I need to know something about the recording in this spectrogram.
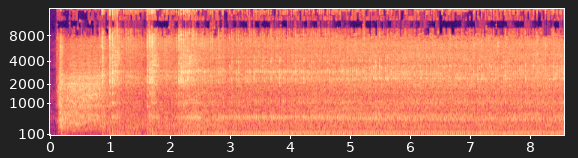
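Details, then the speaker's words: Allis-Chalmers WD tractor being revived, choke out, spark on, throttle set slightly: starts after a few rough catches, then settles into a steady, even low idle with no knocks or misses; normal start and idle. "okay that's what's supposed to sound like so far running good"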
